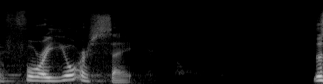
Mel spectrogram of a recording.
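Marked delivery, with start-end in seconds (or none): 0.0-1.3 "for your sake." said slowly and softly, leaning on your; slow hushed phrase; slow, soft emphasis. Shown as a demonstration. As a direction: draw out "for your sake" quietly. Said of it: "notice the phraseology there".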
